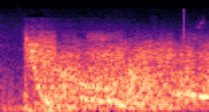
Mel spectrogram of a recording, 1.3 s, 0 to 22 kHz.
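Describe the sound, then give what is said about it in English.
XX9 Heavy Turbo Laser firing, a sci-fi weapon effect: one loud, sudden blast whose tone sweeps downward in pitch, trailing into a sustained, noisy roar. “The XX9 Heavy Turbo Laser has a very distinctive sound.”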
